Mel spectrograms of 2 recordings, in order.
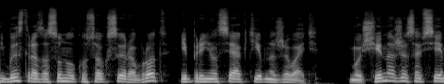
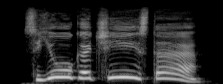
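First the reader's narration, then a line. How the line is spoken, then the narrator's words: Shouting women. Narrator (Russian): закричали женщины, собравшиеся в центре села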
